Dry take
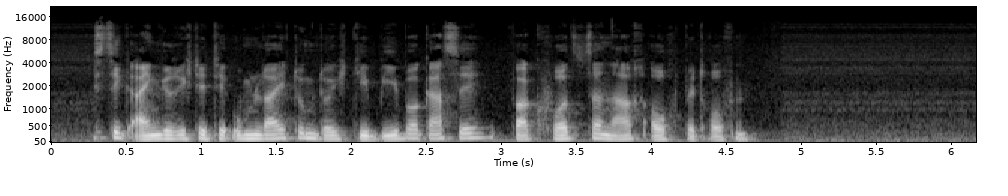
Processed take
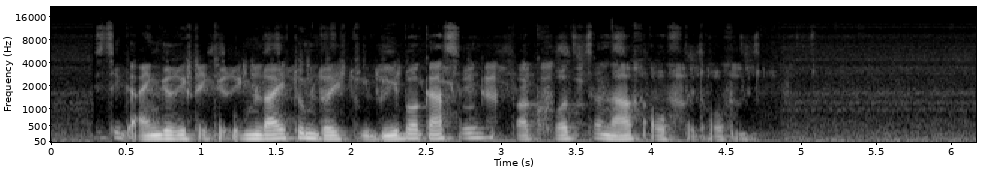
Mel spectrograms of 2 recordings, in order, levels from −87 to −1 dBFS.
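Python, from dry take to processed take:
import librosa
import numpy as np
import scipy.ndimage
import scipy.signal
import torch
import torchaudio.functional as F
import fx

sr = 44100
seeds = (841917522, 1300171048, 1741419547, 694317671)

p1 = fx.peak_eq(x, sr, hz=1700.0, db=6.0, octaves=0.51)
p2 = fx.auto_swell(p1, sr, attack_ms=132.0)
p3 = p2 + fx.echo_stepped(p2, sr, ms=372, hz=2500.0, octaves=0.7, feedback_pct=70, wet_db=-1.0, dry=0)
y = F.gain(torch.from_numpy(p3), -3.5).numpy()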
